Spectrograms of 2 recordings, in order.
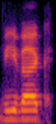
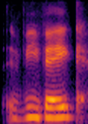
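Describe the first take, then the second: First: The last syllable rhymes with deck. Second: The last syllable rhymes with cake. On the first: The speaker calls it wrong. "I was pronouncing it Vivek uh for a while" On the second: The speaker calls it right. "I apologize, the, Vivek"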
